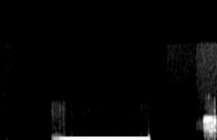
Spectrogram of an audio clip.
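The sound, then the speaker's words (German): A single steady telephone ringing tone sounds as a call connects to someone driving on the motorway. The even, mid-pitched tone lasts about a second and is followed by a short burst of noise. “Mein Anruf erreichte den rasenden Lothar auf der Autobahn.”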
